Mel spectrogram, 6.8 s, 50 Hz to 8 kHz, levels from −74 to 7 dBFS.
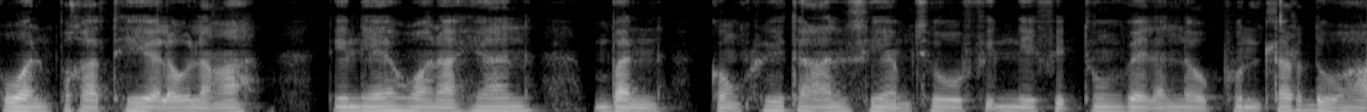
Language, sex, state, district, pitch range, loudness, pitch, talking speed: Mizo, male, Mizoram, Aizawl, 95-105 Hz, -22 LUFS, 100 Hz, 230 wpm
